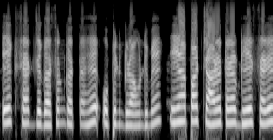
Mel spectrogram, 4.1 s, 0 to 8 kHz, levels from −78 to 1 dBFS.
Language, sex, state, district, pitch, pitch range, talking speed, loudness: Hindi, female, Bihar, Vaishali, 260 Hz, 245-270 Hz, 220 wpm, -12 LUFS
